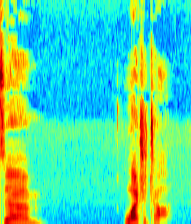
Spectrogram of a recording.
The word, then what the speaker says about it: Ouachita: It's spelled, for those who don't know, it's spelled like O-U-A-C-H-I-T-A. To embarrass myself, I thought it was Wachita. No, it's Wachita.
